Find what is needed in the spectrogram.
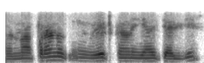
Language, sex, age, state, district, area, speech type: Odia, male, 45-60, Odisha, Nuapada, urban, conversation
